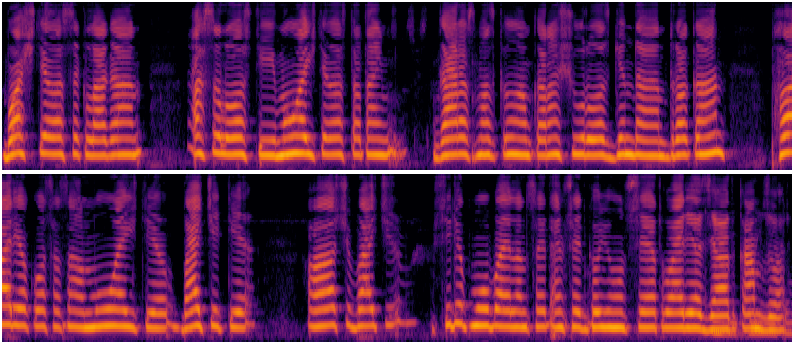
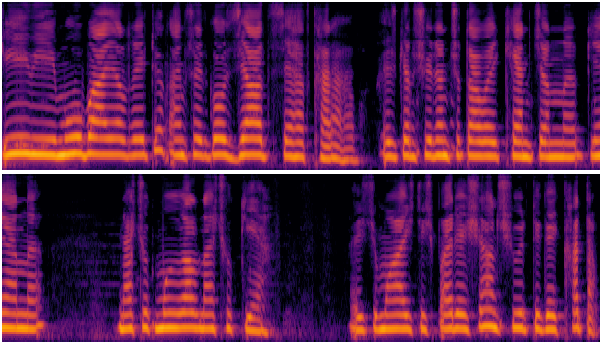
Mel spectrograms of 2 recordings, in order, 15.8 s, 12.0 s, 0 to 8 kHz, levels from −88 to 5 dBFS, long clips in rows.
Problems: background sounds at intervals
